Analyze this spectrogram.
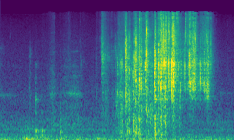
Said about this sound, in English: Now I want you to crumple up that piece of paper. Hold on to it real tight.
